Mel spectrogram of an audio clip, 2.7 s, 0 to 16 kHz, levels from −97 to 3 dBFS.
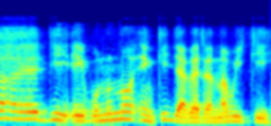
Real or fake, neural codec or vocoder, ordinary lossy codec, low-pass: fake; codec, 16 kHz, about 1 kbps, DyCAST, with the encoder's durations; Opus, 16 kbps; 7.2 kHz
